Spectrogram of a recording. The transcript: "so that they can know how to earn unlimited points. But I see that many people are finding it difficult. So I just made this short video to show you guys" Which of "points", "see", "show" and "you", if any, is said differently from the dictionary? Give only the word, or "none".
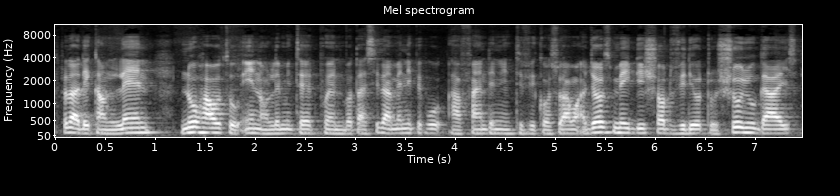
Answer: points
